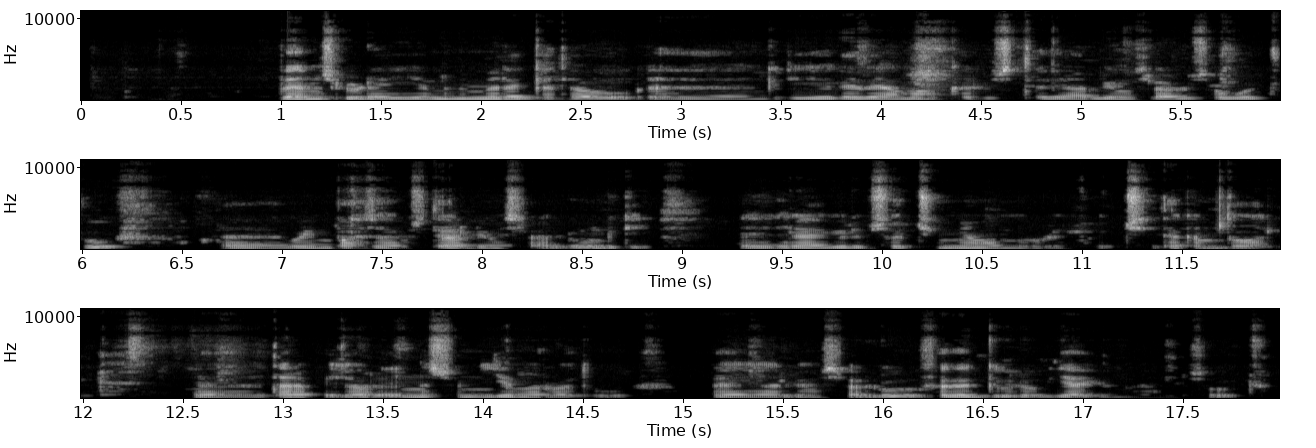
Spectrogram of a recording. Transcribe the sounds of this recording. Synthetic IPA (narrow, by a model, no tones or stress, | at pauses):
bəmɨslulajːɛmːɨnɨmːələkʼːət̪ʰəwɨŋɡɨd̪ihjɛɡəβəjamaʔakʰəlwʊst̪ʼjalːujɛməslalːusəwo̞t͡ʃːu | wɔjɪmbahzaɾwʊst̪ʼjalːujɛməsla̰lːuɨŋɡɨd̪ih | jɛt̪ʰələjajːulɨβso̞t͡ʃːjɛmːijamamːɨɾulɨβso̞t͡ʃːt̪ʰəkʼəmt̪ʰəwal | t̪ʼəɾəfezawl̰ʔɨ̰nːəsːunɨjːɛməɾːət̪ʼu | jalːujɛməsla̰lːufəɡəɡɨbɨləwɨjːaβɛjɛmːəalusə̰wo̰t͡ʃːu̥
